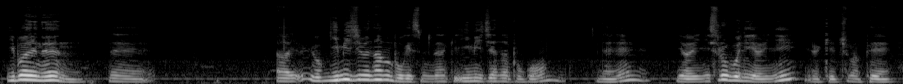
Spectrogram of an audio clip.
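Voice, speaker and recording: A middle-aged male pastor teaches a Bible class in a sermon-style lecture, keeping it conversational with plenty of fillers and rhetorical questions for his listeners. His voice is warm and on the high side.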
